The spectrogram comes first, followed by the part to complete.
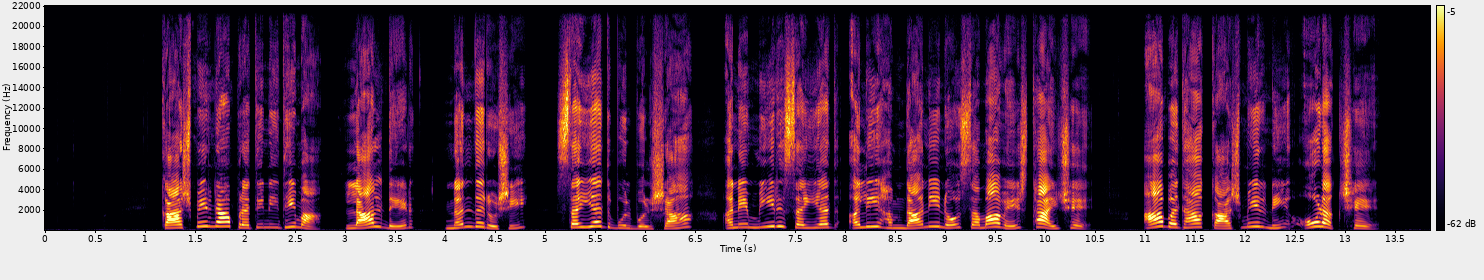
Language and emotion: Gujarati, neutral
